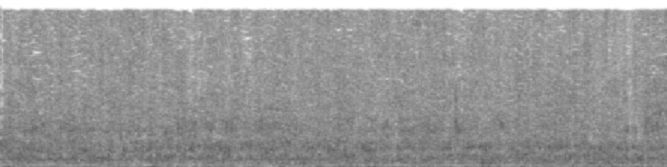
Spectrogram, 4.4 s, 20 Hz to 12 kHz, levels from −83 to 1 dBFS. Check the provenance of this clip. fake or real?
fake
